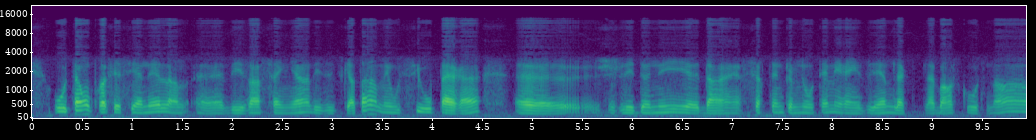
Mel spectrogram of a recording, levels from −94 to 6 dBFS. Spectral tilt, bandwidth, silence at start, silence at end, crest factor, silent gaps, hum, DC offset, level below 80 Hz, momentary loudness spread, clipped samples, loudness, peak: -6.5 dB/octave; 14 kHz; 0 s; 0 s; 20 dB; none; none; under 0.1%; -66 dBFS; 10 LU; under 0.1%; -30 LUFS; -8 dBFS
